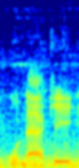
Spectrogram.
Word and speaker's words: Onaqui: Onaki. It's how you said. Onaki. I've only figured out how to say it based off the spelling.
